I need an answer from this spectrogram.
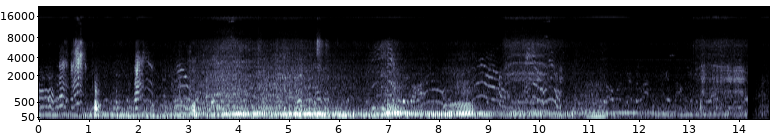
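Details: Mother village cat with her kittens, meowing in short bent calls scattered across the recording, partly masked by people talking and a constant low droning hum.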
